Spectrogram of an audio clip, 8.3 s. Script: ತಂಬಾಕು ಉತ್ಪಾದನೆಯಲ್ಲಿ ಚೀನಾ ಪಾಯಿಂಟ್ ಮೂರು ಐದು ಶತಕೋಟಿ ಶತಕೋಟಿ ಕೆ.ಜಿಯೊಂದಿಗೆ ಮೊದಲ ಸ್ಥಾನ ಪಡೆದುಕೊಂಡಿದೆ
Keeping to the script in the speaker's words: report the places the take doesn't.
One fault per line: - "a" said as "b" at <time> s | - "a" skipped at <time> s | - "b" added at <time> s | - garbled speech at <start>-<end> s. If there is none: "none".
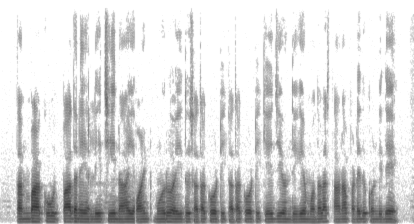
none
